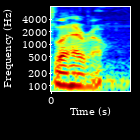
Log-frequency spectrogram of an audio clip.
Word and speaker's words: Ligero: It's Ligero. – That G gives you a silent H.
